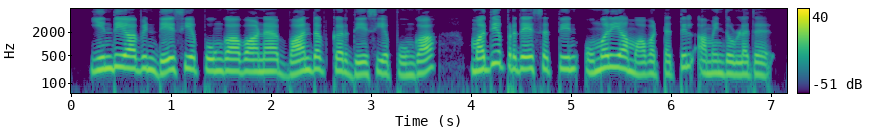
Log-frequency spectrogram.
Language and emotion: Tamil, neutral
